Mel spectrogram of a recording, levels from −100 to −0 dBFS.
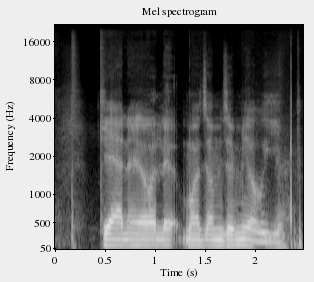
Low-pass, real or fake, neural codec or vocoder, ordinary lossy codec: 19.8 kHz; fake; codec, 44.1 kHz, 2.6 kbps, DAC; none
